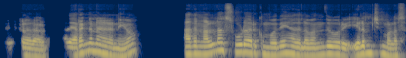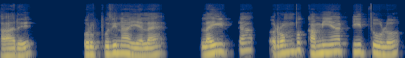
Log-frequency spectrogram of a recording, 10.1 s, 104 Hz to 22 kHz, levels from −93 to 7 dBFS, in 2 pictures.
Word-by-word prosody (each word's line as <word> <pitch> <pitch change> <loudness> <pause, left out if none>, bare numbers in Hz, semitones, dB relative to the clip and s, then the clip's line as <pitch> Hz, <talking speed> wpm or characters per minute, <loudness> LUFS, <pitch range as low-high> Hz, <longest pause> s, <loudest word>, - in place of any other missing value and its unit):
Red 430 +1 -15
colour 135 -2 +1
ஆகட்டும். 115 0 -6 0.2
அது 150 - -1
இறங்கின 195 +3 +1
உடனேயும் 140 +6 -2 0.7
அது 160 +1 +1
நல்லா 190 +7 +2
சூடா 185 -1 +1
இருக்கும் 160 -4 -4
போதே 145 +4 +1
அதில 140 -1 0
வந்து 150 +4 -1
ஒரு 140 -3 +1 0.2
எலுமிச்சை 165 +2 0
பழம் 130 -1 -3
சாறு. 130 +1 +1 0.8
ஒரு 150 0 +5
புதினா 170 +2 +3 0.2
இலை, 135 +2 +2 0.6
லைட்டா, 185 +4 +2 0.4
ரொம்ப 195 +5 +1 0.2
கம்மியா 180 +4 +4 0.2
டீ 190 0 -1 0.2
தூளோ, 150 -3 +3
160 Hz, 150 wpm, -23 LUFS, 140-180 Hz, 0.8 s, ஒரு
